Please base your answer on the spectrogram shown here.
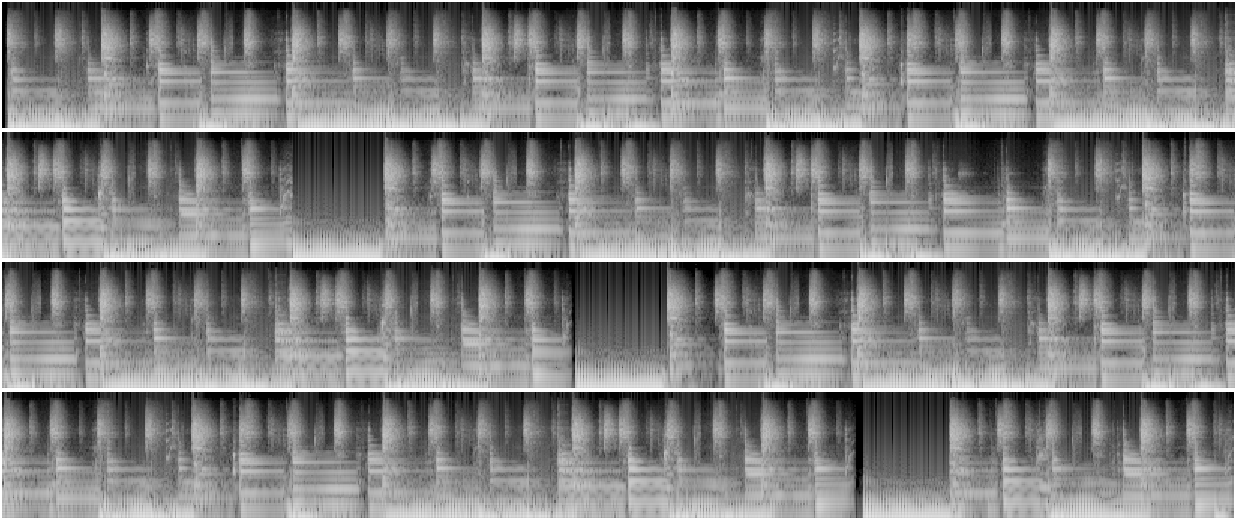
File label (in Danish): endnu mere hiphop beat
